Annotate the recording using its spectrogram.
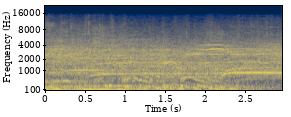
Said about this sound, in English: Awesome, awesome. You can hear the crowd. Everybody understands what's happening right now. This is a pretty cool moment.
